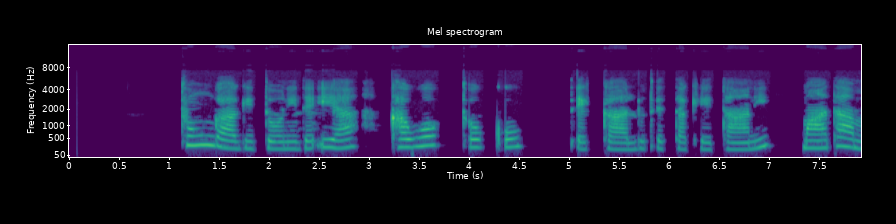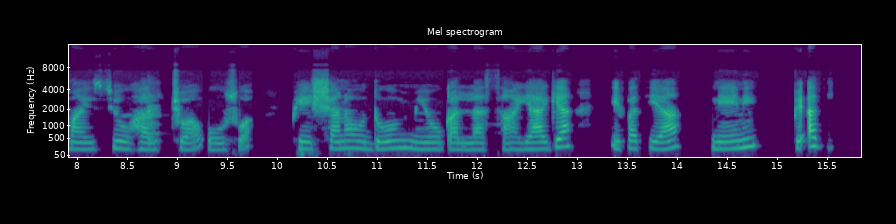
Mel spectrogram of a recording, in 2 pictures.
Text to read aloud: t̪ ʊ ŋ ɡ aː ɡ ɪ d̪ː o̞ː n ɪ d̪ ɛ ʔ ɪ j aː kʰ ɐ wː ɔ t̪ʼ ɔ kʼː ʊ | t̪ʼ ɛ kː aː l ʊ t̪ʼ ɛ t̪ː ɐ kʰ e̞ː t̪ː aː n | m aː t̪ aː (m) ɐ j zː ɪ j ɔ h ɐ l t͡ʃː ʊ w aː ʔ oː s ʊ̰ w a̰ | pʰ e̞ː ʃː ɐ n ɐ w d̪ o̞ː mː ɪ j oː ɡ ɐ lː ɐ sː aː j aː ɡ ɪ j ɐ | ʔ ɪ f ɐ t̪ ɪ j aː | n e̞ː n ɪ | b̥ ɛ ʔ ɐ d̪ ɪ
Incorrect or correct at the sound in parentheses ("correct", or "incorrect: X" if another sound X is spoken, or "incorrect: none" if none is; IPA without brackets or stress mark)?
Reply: correct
